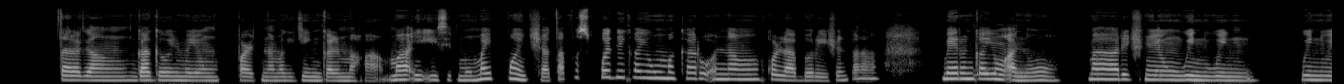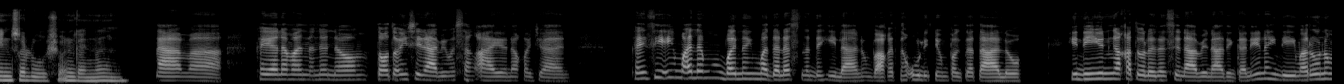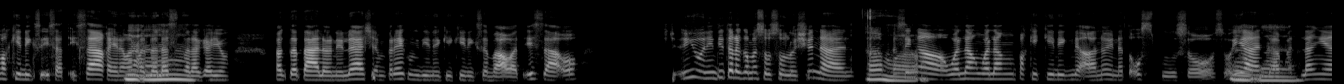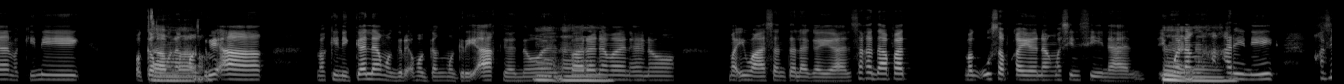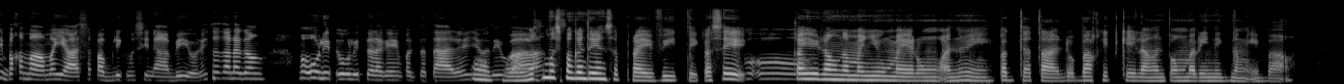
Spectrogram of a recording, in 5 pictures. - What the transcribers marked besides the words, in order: lip smack; lip smack
- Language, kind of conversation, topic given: Filipino, unstructured, Ano ang ginagawa mo para maiwasan ang paulit-ulit na pagtatalo?
- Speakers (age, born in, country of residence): 20-24, Philippines, Philippines; 40-44, Philippines, Philippines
